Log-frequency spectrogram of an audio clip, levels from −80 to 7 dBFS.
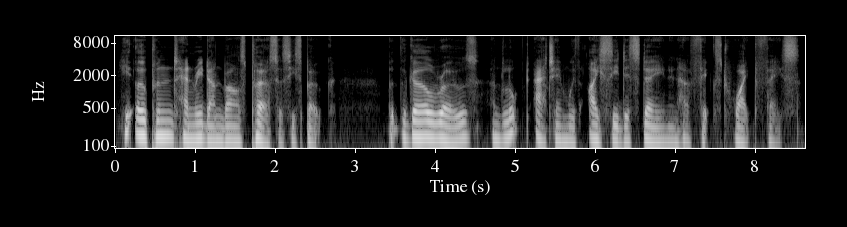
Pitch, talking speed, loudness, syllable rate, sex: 120 Hz, 165 wpm, -19 LUFS, 4.7 syllables/s, male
